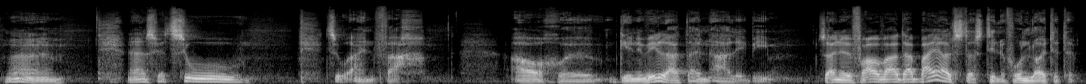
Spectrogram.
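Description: An actor playing a shrewd police commissioner in a German radio crime play, deliberate and musing, then pointed in his questions. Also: low-pitched, big pitch swings, gravelly, husky, heavily acted. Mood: sceptical. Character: shrewd male French police commissioner, boss of the investigation.

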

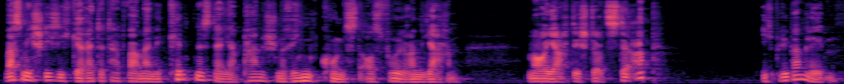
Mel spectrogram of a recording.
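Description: An actor playing a cool, witty, self-assured master detective in a radio drama, urbane and dryly nonchalant. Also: male voice, a bass voice, animated, moderate pace, slightly rough, full character voice.

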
